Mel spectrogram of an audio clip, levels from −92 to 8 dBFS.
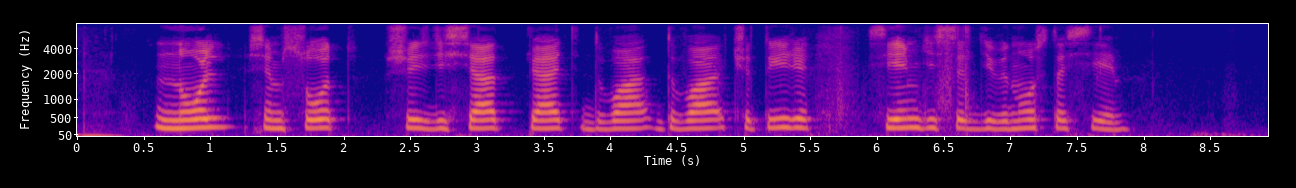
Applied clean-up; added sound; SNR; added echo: none; none; none; none.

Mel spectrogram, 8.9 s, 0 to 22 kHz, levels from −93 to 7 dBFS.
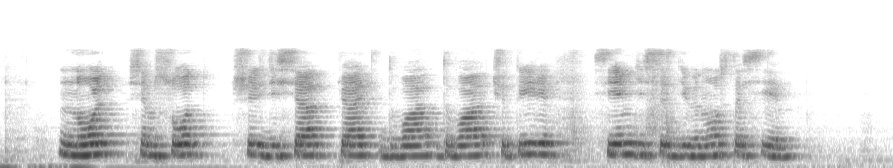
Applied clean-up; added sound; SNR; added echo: none; none; none; reverberation time 0.8 s.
